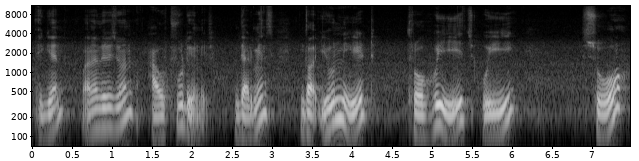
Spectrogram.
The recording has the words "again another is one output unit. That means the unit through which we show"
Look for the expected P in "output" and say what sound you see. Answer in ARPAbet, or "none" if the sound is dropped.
F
